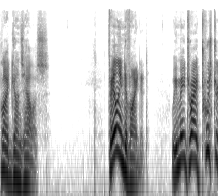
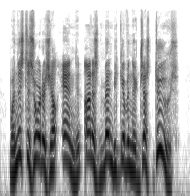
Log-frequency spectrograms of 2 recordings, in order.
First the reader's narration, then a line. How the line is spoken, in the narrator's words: Frey Felipe cried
